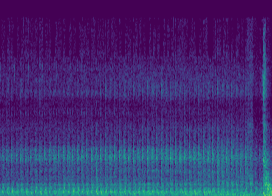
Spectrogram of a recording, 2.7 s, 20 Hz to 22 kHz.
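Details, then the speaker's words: 2007 Kia Sportage, 169,000 miles, timing belt replaced in 2020 at 139,000 miles: rapid steady ticking chatter over a rough idle, then a clunk at shutdown; noise attributed to an idler pulley, much worse at idle than when driving. "you won't hear that noise it's really bad right now um it sounds really bad but it's not nearly as bad when you're driving um because it's an idler pulley it's when you're idling"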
